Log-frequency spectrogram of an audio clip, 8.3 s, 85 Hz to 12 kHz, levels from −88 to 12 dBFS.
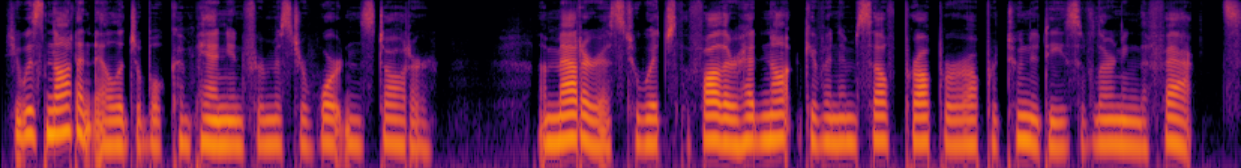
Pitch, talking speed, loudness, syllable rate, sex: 185 Hz, 190 wpm, -21 LUFS, 5.9 syllables/s, female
